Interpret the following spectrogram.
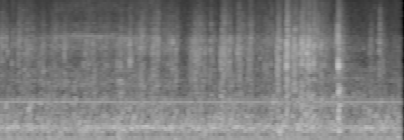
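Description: A small plastic sample bag that was stapled shut, crinkled and torn open by hand: continuous rustling and crinkling with many small clicks, over a steady low hum.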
